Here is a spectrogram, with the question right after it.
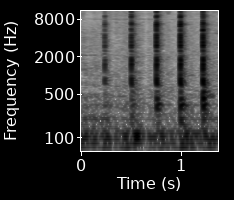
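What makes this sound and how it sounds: Five light, sharp clicks from tapping on a fast-setting polyurethane resin embellishment still in its mold. Each tap is a short, bright tick with almost no ring. The hard sound shows the piece has fully cured.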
